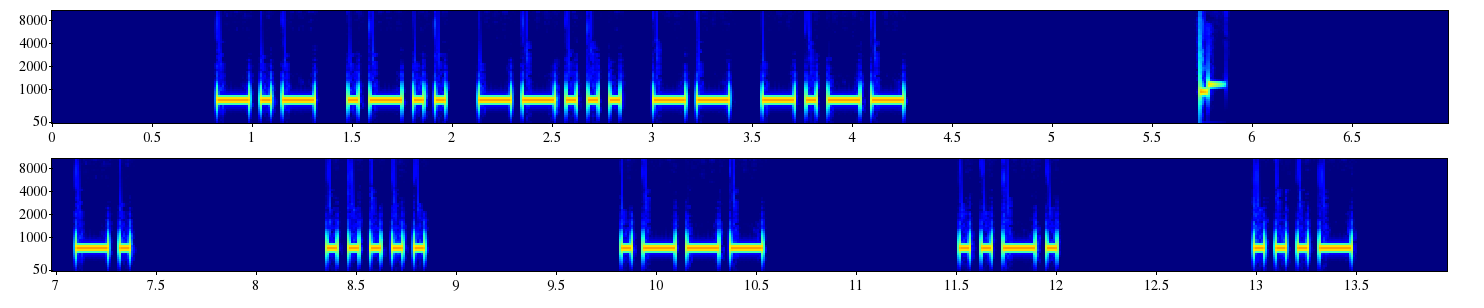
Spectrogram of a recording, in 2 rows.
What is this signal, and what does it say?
Morse code, heard as a keyed tone, about 22 wpm, spaced as for 11 wpm, 700 Hz. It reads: KL7MY N5JFV
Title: USA Call Signs - 5 Characters - 6x Character Spacing - 22wpm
